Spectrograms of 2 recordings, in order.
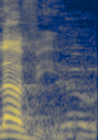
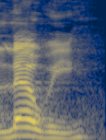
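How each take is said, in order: First: The middle consonant is a V sound. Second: The middle consonant is a W sound. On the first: The speaker calls it wrong. "they started pronouncing the wow as a V" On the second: The speaker calls it right. "it's actually the tribe of Lewi because that wow or that W sound is what it is"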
